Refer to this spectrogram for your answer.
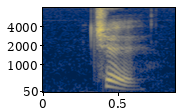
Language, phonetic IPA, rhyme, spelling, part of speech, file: Hungarian, [ˈt͡ʃøː], -t͡ʃøː, cső, noun / interjection, Hu-cső.ogg
- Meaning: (noun) tube, pipe, hose; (interjection) bye, hi, ciao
